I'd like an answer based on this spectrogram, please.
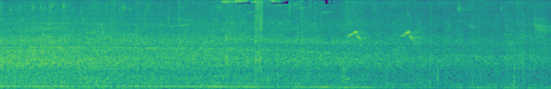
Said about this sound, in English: Oh, here's the school bus. Must be earlier this morning than I thought.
